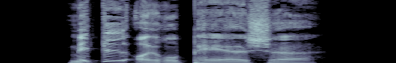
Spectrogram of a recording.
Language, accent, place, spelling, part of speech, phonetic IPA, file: German, Germany, Berlin, mitteleuropäische, adjective, [ˈmɪtl̩ʔɔɪ̯ʁoˌpɛːɪʃə], De-mitteleuropäische.ogg
- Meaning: inflection of mitteleuropäisch: 1. strong/mixed nominative/accusative feminine singular 2. strong nominative/accusative plural 3. weak nominative all-gender singular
